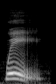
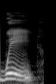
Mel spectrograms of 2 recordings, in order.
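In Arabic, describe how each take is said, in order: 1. المقطع يُنطق بصوت العلة 'ay'. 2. المقطع يُنطق بصوت العلة 'ay'.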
